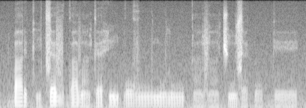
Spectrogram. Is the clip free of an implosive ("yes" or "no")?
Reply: no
